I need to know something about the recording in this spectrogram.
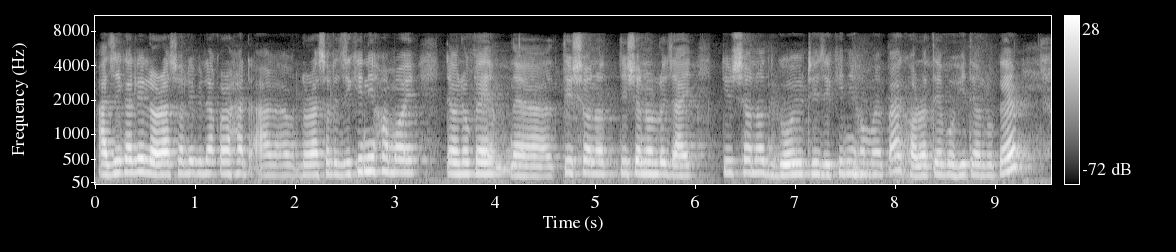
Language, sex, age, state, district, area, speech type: Assamese, female, 60+, Assam, Udalguri, rural, spontaneous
